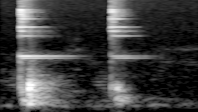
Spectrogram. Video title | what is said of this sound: BUY THESE ITEMS - so I can shop more 🤣 | hear the ring it's not like a thud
